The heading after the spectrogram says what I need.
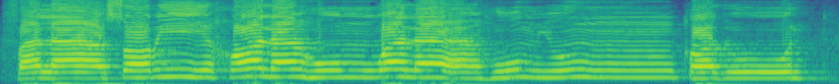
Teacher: Jadi mim mati jumpa dengan waw, mim mati jumpa dengan fa, tetap hukum izhar syafawi. Jangan dengung.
